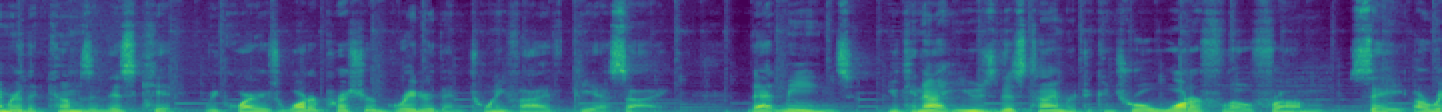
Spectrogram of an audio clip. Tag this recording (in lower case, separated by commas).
drip, speech, music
